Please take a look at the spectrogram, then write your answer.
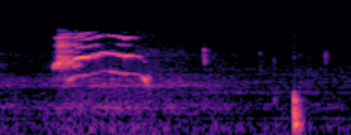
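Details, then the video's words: Cat giving a single drawn-out meow that rises and then falls, followed by a few faint clicks and a short thump. "Cat Meowing"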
